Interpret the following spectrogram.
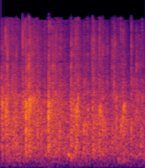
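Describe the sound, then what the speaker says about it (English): An audience at a government white paper release on border tourism claps steadily, a dense patter of hands close and fairly loud for a couple of seconds. "A big round of applause for him"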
